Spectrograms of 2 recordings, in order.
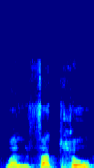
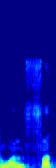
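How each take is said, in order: First: The phrase ends with a 'hu' vowel. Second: The phrase stops on the final consonant. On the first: The recitation continues without stopping. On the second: The reciter pauses at the end of the verse.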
